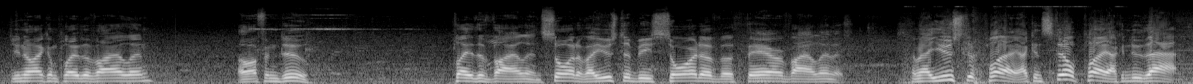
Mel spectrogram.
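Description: A man playing a rambling, melancholy middle-aged poet in a theatrical monologue, halting and musing, repeating phrases to himself. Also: mid-range voice, darkish tone, a little hiss or hum, lightly acted. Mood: wistful, insistent. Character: rambling, melancholy washed-up male poet, wistful and self-doubting. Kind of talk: theatrical monologue with recited verse.

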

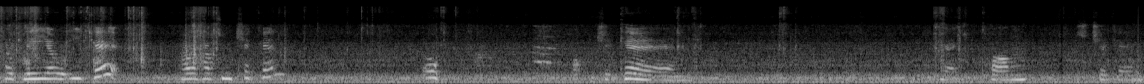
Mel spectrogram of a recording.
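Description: High-voiced woman chatting while cooking. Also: takes it slowly, long pauses, very noisy. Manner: chatty, thinks aloud while carving and plating. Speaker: livestream host. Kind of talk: casual live cooking stream. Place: small home kitchen, indoors. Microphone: phone camera close up.

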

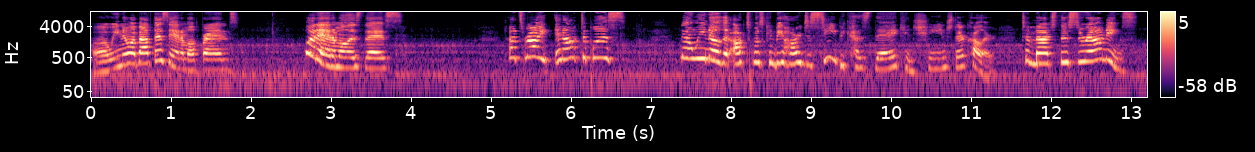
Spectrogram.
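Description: A woman teaching nursery school, reading a picture book aloud to young children in an expressive, questioning manner, with exclamations. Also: very high voice, normal speed, a little hiss or hum.

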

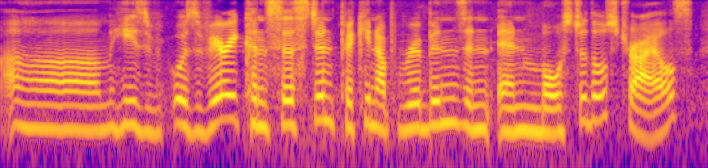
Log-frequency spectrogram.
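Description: A middle-aged woman speaks in a loose, plainspoken way, filling pauses with uhs as she explains. She is recorded outdoors in winter woods on a camera mic. Her pitch sits in an ordinary middle range. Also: fairly bright tone. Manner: chatty, plainspoken, frequent uhs. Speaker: beagle owner. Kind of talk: casual outdoor interview.

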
